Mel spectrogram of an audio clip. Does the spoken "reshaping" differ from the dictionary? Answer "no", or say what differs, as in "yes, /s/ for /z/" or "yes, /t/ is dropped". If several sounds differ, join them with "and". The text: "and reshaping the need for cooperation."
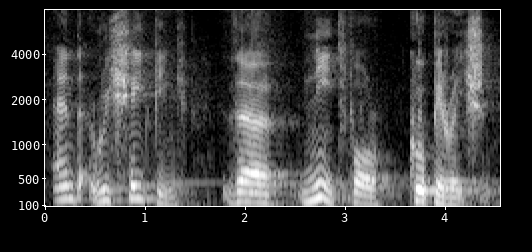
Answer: no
